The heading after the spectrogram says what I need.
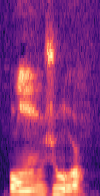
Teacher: It's a nasal sound, which means the air is going to come from your nose rather than your mouth. In order to achieve this, you have to curl up your tongue in the back of your mouth to force the air up.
